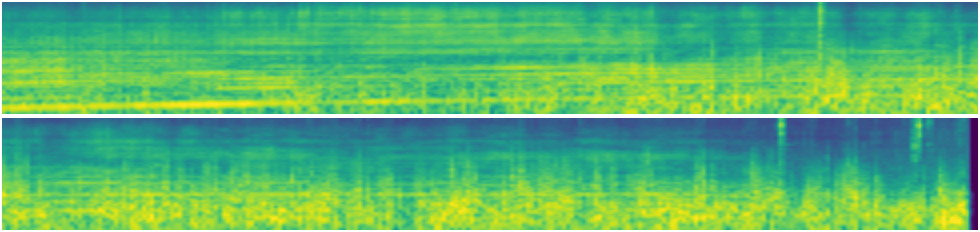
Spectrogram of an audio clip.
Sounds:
vibration
motorboat
boat
vehicle

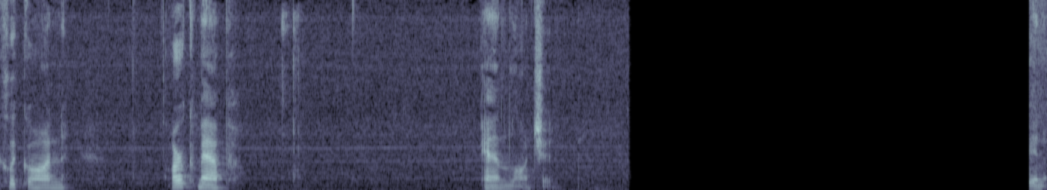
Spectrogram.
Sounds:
speech

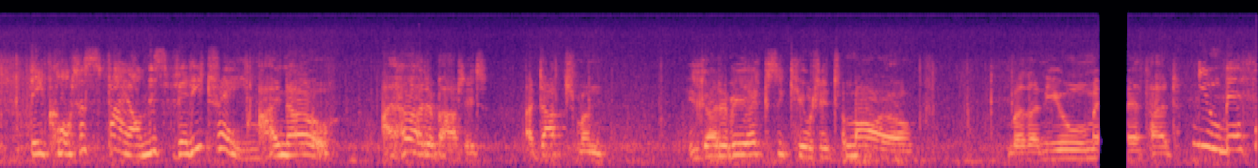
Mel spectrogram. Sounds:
speech

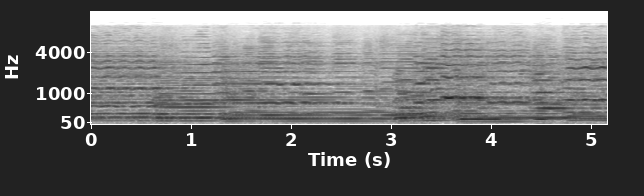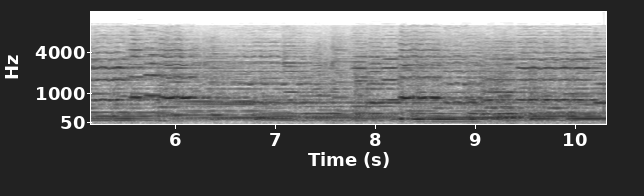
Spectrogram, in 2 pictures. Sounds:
music
fiddle
string section
classical music
bowed string instrument
orchestra
musical instrument

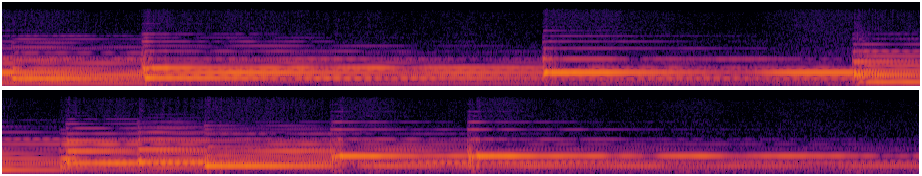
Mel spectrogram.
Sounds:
music

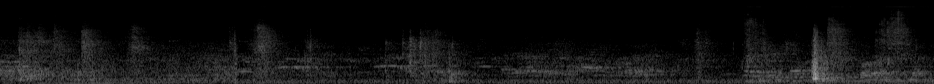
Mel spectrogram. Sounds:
speech

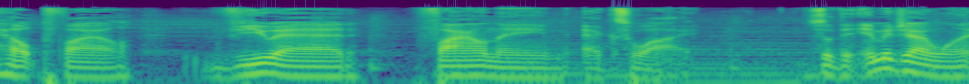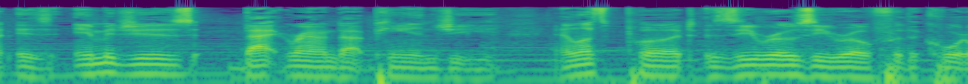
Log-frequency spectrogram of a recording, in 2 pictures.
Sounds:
speech

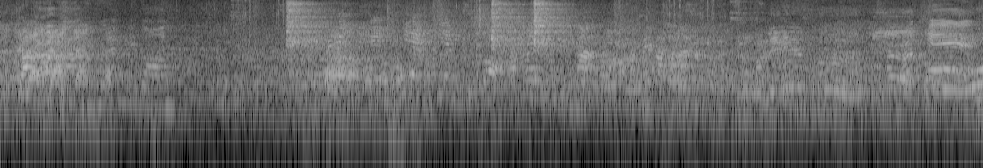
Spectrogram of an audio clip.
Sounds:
speech

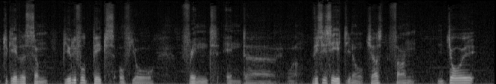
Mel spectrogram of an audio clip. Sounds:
speech

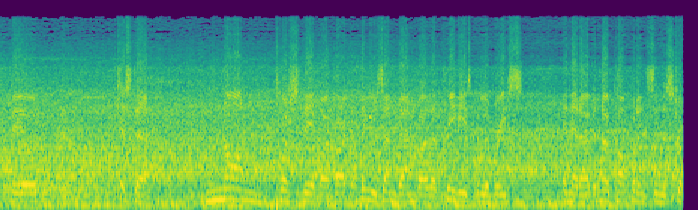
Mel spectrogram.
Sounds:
speech

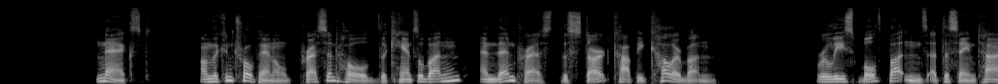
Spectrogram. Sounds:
speech

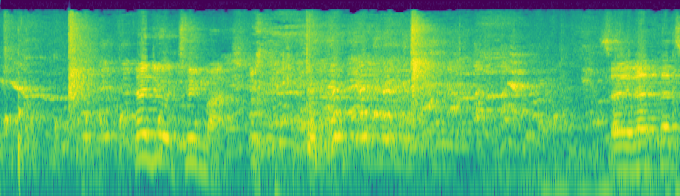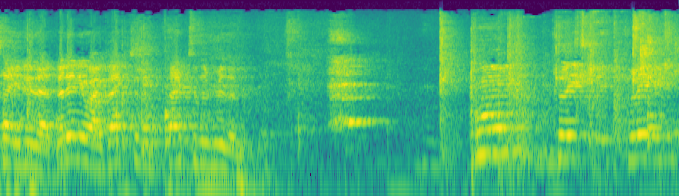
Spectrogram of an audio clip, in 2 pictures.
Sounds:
percussion
speech

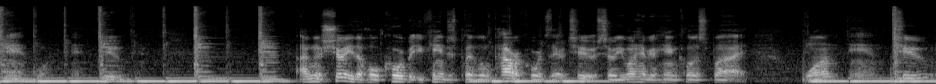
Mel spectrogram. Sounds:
speech
electric guitar
guitar
music
plucked string instrument
strum
musical instrument

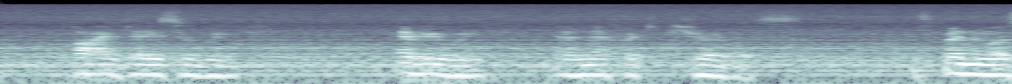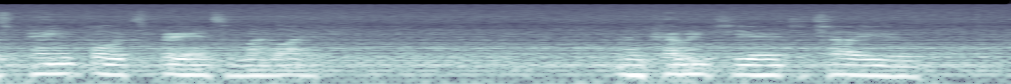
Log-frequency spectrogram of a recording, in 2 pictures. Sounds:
speech

